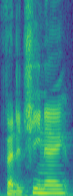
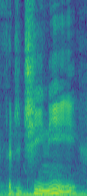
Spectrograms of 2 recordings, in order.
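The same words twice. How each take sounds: First: It is said with an Italian pronunciation. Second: It is said with an American pronunciation.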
